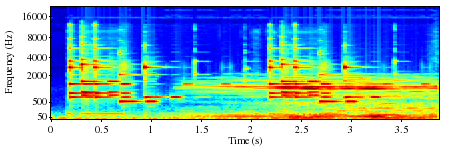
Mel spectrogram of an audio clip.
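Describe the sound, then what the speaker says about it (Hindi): A phone ringtone plays a bright, chiming melody of repeated tones, loud and close, with no voices over it. "नरेश जी का फोन इतनी सुबह सुबह?"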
